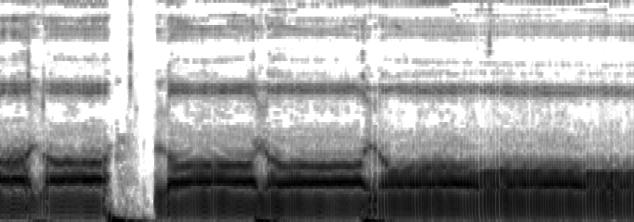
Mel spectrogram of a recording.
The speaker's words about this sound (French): Il s'agit en fait du record de la plus basse note féminine au monde.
